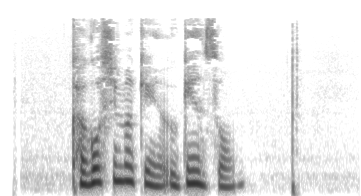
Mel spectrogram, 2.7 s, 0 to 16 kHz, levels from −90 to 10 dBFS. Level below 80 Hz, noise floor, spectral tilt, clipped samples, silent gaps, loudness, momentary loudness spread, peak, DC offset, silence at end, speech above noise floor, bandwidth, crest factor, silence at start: -60 dBFS; -55 dBFS; -6 dB/octave; under 0.1%; none; -20 LUFS; 16 LU; -2 dBFS; under 0.1%; 0.9 s; 36 dB; 11.5 kHz; 20 dB; 0.55 s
